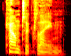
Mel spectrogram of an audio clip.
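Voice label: "counter claim", British English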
